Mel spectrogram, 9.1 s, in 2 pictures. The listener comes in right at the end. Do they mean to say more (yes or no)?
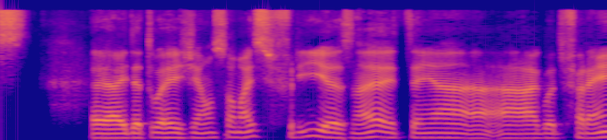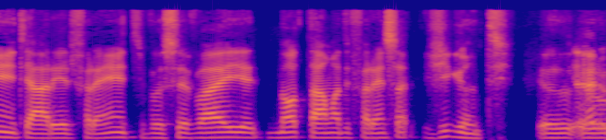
yes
